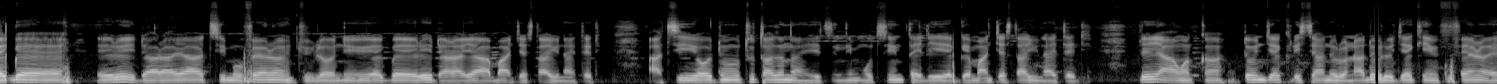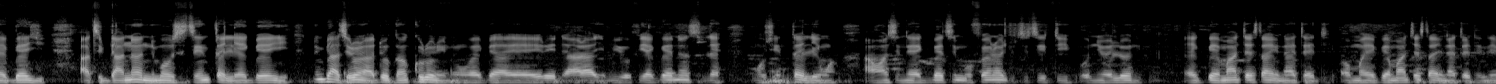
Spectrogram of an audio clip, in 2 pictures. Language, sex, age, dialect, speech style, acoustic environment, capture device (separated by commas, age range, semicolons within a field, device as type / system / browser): Yoruba, male, 25-34, Nigeria - Ibadan, relaxed, traffic; people talking, mobile / Linux / Chrome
